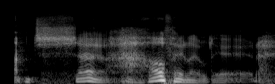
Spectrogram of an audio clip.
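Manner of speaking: very low, deep cartoon slacker voice. Speaker joking about being scarily healthy, doing Snake voice from The Simpsons. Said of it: "snake voice from The Simpsons".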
